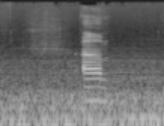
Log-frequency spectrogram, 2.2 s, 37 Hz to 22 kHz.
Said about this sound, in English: The tires are super square. Oh my God. 19 days sitting on pavement. Ugh. Oh yeah, this car rides really rough too.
